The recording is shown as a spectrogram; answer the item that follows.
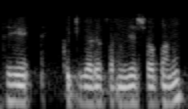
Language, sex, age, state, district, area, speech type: Malayalam, male, 18-30, Kerala, Kozhikode, rural, conversation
